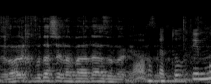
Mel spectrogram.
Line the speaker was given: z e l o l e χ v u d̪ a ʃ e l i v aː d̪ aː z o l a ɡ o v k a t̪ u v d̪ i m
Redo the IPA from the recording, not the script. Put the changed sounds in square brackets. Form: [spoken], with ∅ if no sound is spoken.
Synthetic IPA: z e l o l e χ v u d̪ a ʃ e l [a] v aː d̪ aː z o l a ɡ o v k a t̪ u v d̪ i m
